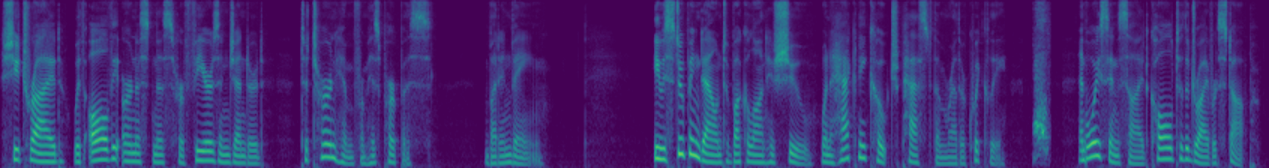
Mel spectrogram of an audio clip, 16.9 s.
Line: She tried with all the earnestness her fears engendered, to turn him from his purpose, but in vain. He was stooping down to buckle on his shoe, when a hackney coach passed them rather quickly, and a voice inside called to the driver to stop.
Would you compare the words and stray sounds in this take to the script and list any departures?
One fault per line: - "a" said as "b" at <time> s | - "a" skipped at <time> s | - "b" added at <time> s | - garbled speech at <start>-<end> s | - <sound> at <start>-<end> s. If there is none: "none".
- bark at 13.8-14.0 s
- "a" skipped at 14.5 s
- "to" skipped at 16.2 s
